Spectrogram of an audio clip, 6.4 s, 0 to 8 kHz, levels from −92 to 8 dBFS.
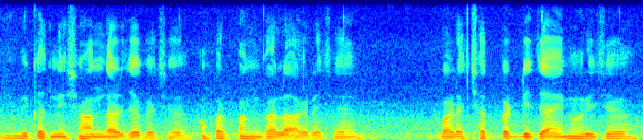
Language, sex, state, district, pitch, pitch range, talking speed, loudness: Hindi, male, Rajasthan, Nagaur, 120 Hz, 115-125 Hz, 160 wpm, -17 LUFS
